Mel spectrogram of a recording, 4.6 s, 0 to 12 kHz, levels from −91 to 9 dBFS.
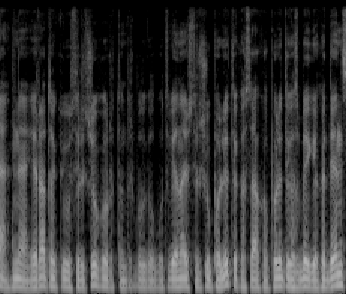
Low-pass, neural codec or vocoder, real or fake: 10.8 kHz; none; real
